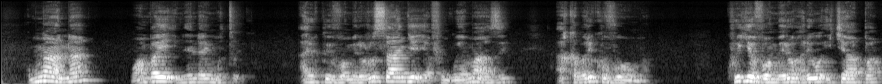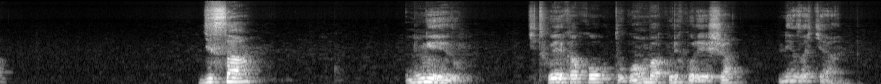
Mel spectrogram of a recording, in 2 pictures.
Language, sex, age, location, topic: Kinyarwanda, male, 18-24, Huye, health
